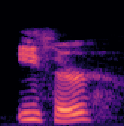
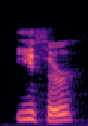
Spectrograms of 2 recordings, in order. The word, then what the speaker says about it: Aether: Secondly, this new threat that was introduced in Thor the Dark World, the ether, pronounced ether spelled Ae T H E R if I'm not mistaken, uh is going to be a second one.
